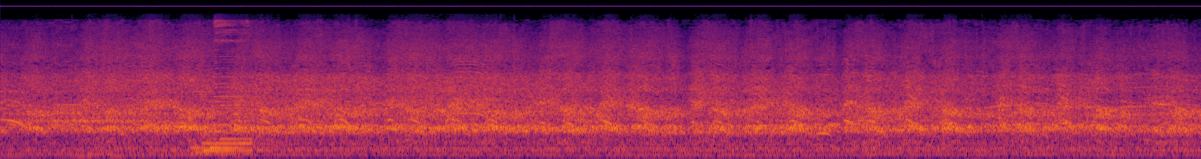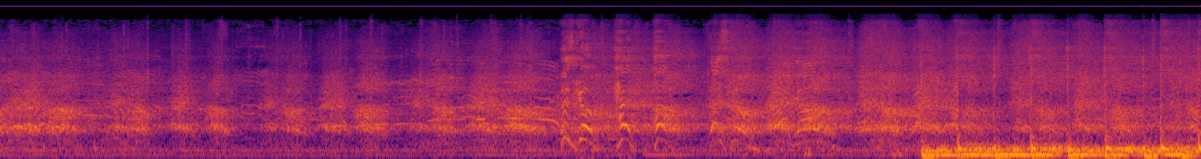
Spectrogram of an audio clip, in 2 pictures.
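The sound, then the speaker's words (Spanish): A crowd at a rock concert cheers and applauds in a continuous, loud roar of mixed voices and clapping that holds steady through the whole stretch. “Está la gente aplaudiendo.”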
